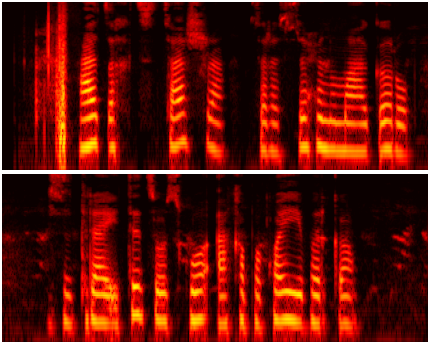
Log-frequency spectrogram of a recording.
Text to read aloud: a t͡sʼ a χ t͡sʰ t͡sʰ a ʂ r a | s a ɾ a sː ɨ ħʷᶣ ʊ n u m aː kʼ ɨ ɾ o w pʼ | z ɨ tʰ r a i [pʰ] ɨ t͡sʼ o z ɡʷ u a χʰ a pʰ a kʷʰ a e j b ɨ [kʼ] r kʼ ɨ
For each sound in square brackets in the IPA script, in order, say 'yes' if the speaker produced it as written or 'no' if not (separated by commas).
no, no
